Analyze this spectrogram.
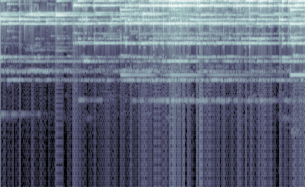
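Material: Metal.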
